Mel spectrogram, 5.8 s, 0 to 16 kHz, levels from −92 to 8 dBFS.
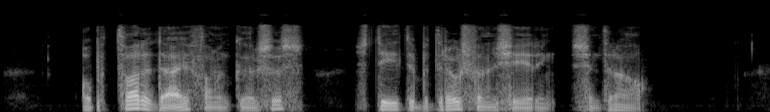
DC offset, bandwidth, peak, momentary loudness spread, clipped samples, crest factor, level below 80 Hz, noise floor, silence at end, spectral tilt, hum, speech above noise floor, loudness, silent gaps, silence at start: under 0.1%; 7.2 kHz; -4 dBFS; 13 LU; under 0.1%; 24 dB; -46 dBFS; -85 dBFS; 0.95 s; -6.5 dB/octave; none; 59 dB; -27 LUFS; none; 0.65 s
